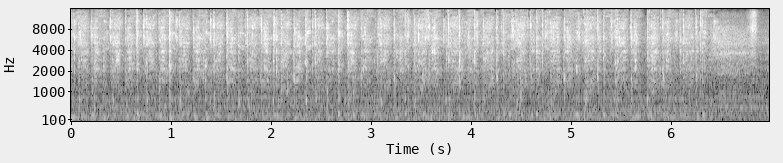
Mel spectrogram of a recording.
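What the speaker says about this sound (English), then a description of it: "You're supposed to do 40, 50 pumps." Rapid hand pumping of a Coleman dual fuel camp stove's fuel tank, a steady stream of quick mechanical strokes with clicks and hiss, close and continuous throughout.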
